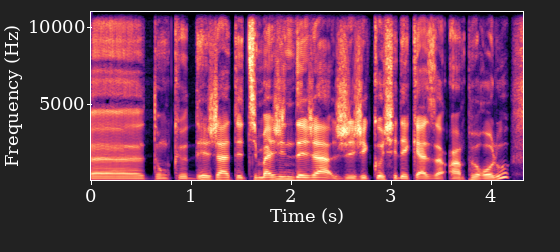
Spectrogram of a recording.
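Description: A man speaks at a very slow pace with a fairly low pitch and ordinary pitch variation. The sound is dry and close, with no echo. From France, Normandy. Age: 30s. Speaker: journalist and TV presenter. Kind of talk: casual chat. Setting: studio. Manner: animated.

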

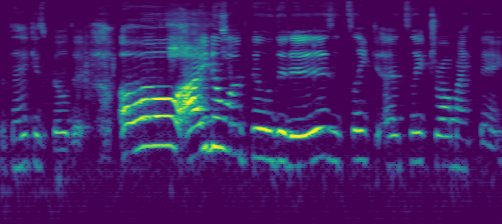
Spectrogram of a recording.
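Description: Over noticeable background noise, a woman with an American accent speaks at a moderate pace in a high pitch, her animated tone and lively intonation marked by big swings in loudness. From Washington state. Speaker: gamer streamer.

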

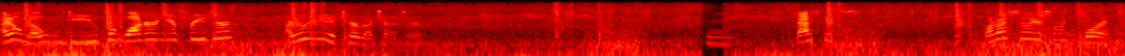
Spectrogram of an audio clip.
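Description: The speech moves at a moderate pace with long, frequent pauses, the sound dry with no echo and noticeable background noise behind it. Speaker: gamer. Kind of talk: casual gameplay commentary.

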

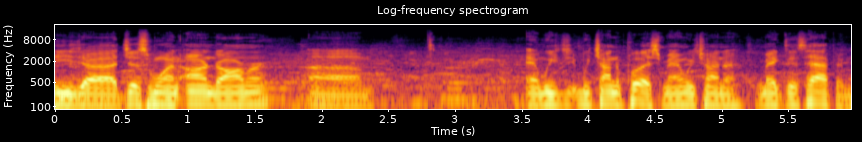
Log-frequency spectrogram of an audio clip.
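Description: A man at a moderate pace with fairly even intonation, dry sound with no echo, and faint music in the background. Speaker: interviewee. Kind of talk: interview answer. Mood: proud, promotional. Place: street. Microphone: handheld.

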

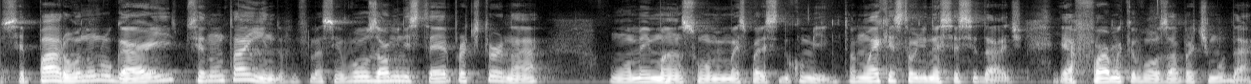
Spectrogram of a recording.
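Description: A man talks very fast in a fairly high-pitched voice with a dark, mellow tone, over a quiet background. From Paraná, Brazil. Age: 30s. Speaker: youth pastor. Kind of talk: casual chat. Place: studio. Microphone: studio mic.

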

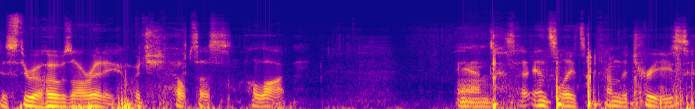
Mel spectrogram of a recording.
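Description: A man's voice comes across dry with no echo, amid noticeable background noise. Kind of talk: casual vlog chat. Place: open country. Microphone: phone near.

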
